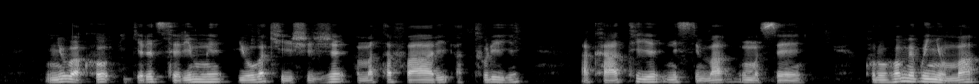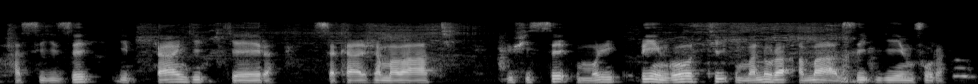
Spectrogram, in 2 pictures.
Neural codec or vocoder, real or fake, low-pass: none; real; 7.2 kHz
